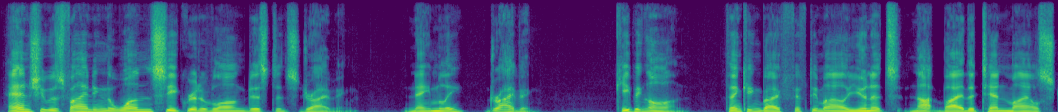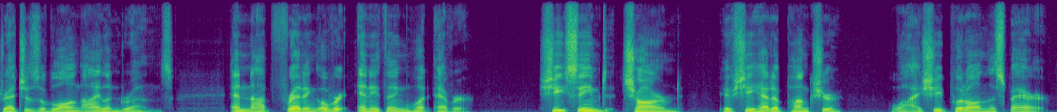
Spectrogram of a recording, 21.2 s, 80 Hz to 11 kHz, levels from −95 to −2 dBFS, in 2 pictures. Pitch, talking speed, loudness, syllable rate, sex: 125 Hz, 135 wpm, -19 LUFS, 4.5 syllables/s, male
